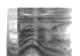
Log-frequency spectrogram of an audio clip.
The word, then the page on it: bonnily: British English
